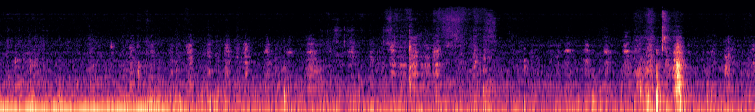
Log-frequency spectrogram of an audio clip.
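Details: A Standard Poodle bitch in labour, giving birth to seven puppies, pants quickly and softly in rapid, somewhat uneven breaths. The sound is faint, with a few brief louder rustles and knocks.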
